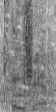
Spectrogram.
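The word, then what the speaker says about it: Kajan: Johnson this week his first name is to be pronounced Cajun so that super messy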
